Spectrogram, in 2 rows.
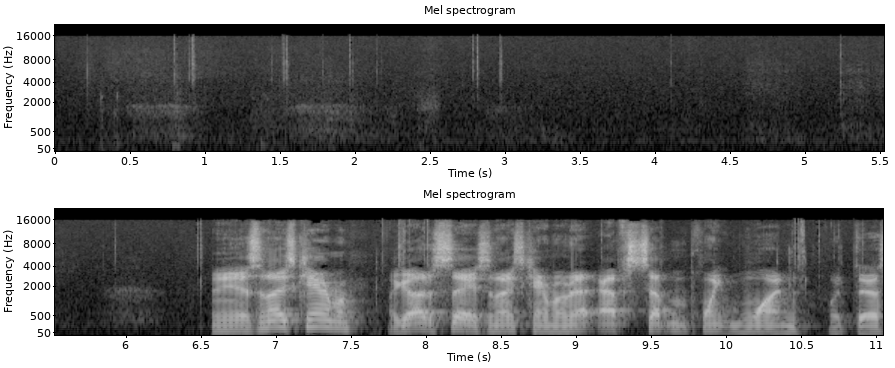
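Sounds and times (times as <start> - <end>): soft rustles: 4.4 - 5.9.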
